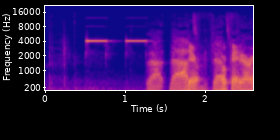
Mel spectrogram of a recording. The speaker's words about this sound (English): Well, I've got the beeping beeper. Yeah, but it's silent while it's doing it. It only beeps at the end.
